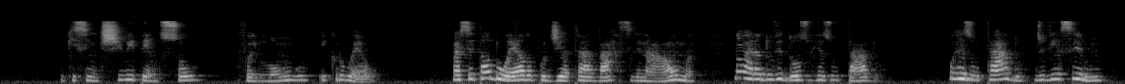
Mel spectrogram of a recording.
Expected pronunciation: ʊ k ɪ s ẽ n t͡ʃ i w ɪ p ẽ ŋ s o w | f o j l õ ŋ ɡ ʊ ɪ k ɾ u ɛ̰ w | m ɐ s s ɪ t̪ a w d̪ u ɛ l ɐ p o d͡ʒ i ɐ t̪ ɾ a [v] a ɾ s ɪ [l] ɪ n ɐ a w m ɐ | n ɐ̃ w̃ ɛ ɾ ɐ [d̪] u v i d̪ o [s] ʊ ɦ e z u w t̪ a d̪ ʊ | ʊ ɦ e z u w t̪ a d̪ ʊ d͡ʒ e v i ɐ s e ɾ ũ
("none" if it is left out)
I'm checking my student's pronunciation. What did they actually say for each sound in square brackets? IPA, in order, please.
v, l, d̪, z

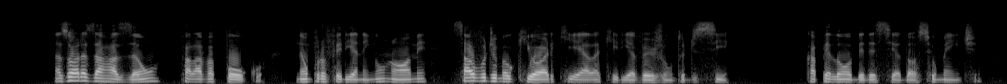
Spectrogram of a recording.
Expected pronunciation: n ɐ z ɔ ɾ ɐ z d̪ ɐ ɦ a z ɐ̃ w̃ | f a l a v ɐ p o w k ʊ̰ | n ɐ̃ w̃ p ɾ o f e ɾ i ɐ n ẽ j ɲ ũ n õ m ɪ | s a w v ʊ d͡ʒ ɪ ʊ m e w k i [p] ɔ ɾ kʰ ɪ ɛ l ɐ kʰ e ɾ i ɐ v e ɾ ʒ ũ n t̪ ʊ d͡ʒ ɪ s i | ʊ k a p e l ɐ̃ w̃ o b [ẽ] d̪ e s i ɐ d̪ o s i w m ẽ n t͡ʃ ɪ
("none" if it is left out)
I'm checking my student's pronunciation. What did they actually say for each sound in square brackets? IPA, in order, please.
none, e

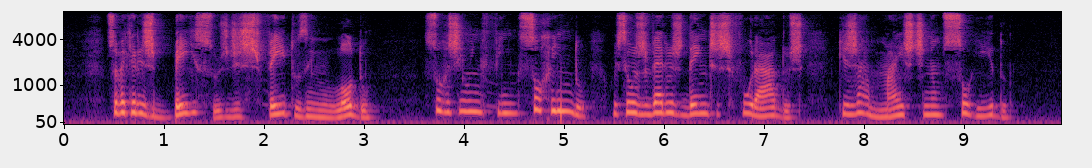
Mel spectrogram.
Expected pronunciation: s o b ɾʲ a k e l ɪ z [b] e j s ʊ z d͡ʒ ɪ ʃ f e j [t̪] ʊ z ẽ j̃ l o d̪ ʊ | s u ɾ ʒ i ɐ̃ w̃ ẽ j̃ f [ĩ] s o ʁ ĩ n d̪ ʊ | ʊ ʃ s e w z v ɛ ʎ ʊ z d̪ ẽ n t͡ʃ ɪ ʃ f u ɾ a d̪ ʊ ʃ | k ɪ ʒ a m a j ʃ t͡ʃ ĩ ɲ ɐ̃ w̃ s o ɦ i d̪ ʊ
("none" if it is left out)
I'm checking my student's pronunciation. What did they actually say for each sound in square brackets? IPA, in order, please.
b, t̪, ĩ

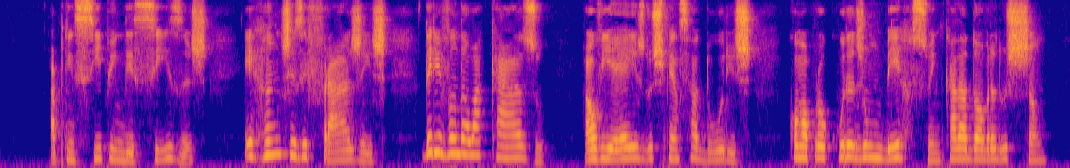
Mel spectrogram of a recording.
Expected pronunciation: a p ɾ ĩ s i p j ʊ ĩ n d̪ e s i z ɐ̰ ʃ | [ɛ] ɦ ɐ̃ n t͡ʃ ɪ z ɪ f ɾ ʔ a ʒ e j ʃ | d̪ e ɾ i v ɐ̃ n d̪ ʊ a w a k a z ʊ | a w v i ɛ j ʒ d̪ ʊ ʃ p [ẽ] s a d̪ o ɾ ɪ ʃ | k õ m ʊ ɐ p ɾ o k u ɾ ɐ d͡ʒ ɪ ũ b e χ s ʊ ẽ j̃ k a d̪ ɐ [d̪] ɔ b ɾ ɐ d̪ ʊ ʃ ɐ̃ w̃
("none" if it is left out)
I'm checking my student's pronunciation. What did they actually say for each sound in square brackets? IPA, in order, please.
e, ẽ, d̪

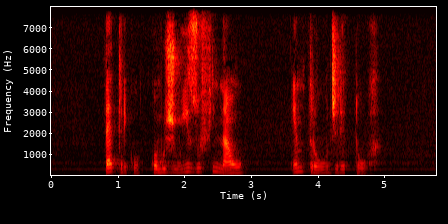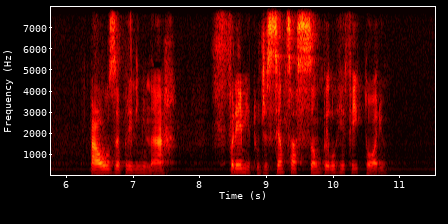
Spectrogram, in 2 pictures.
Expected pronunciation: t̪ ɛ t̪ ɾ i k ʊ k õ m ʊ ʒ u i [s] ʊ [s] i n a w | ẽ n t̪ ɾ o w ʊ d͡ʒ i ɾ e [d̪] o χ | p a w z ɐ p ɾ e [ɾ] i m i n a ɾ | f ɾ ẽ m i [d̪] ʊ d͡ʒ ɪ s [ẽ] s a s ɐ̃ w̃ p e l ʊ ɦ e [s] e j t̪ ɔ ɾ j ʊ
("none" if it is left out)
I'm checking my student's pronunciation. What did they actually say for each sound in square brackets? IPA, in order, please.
z, f, t̪, l, t̪, ẽ, f

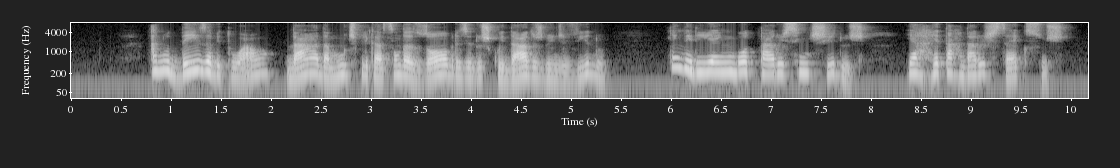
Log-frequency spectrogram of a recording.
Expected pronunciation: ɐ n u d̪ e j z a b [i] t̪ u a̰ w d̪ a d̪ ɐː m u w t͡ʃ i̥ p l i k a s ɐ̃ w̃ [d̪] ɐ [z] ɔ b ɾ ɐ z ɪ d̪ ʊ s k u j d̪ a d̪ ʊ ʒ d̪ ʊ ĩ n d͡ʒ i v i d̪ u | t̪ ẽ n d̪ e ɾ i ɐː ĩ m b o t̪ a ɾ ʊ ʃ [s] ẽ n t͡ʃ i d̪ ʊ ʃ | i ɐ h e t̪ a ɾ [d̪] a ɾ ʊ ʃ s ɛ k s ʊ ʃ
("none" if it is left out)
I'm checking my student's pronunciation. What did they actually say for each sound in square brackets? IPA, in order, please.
i, d̪, z, s, d̪

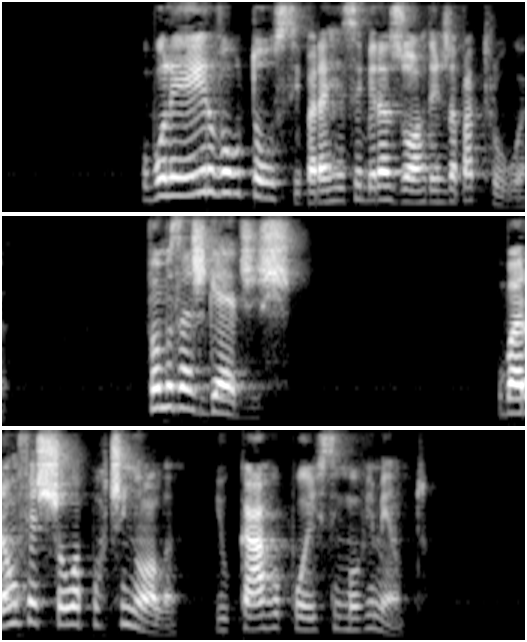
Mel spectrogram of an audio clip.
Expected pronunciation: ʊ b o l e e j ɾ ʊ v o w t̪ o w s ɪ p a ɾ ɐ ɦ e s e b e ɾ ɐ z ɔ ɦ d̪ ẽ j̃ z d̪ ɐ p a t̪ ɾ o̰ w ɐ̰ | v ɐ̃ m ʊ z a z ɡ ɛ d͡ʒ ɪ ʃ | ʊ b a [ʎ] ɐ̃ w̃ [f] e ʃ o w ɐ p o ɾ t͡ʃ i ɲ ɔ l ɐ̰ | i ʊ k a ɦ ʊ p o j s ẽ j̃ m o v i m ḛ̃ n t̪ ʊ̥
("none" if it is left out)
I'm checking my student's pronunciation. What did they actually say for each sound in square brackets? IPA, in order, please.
ɾ, f

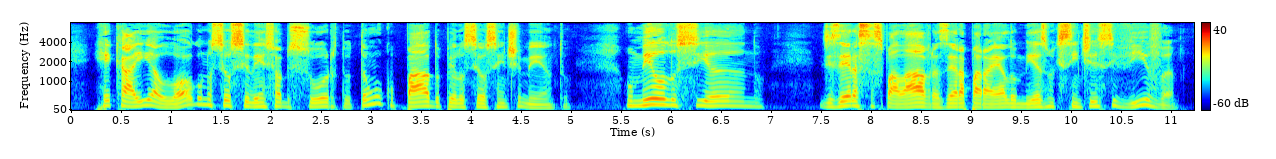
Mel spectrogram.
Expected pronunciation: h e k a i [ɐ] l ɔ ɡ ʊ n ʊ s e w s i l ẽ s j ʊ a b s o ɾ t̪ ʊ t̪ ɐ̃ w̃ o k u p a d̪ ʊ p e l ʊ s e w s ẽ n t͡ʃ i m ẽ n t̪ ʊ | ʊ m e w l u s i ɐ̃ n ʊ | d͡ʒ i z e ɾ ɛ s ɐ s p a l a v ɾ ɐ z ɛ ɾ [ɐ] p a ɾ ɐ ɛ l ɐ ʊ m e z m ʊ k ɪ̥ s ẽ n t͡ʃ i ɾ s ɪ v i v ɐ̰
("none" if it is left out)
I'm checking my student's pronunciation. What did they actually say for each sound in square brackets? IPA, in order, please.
ɐ, ɐ

